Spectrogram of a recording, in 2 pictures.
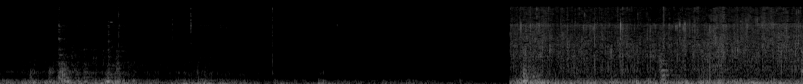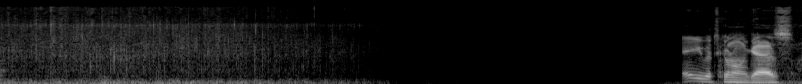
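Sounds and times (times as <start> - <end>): faint fire crackle: 0.0 - 12.1
wooden spoon stirring: 5.1 - 9.6
potatoes sizzling in oil: 5.1 - 12.0.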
